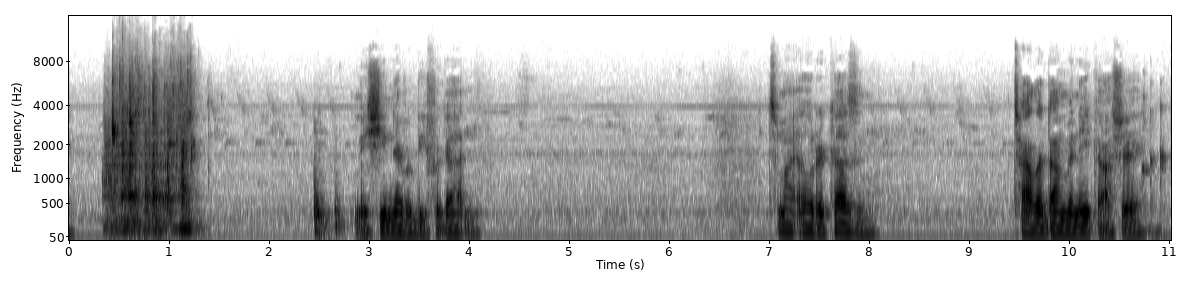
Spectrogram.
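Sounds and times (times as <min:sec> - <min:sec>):
water being poured out: 0:00.4 - 0:01.4
speech: 0:03.0 - 0:04.2, 0:07.1 - 0:08.2, 0:09.5 - 0:11.0.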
